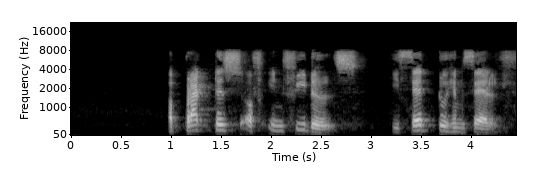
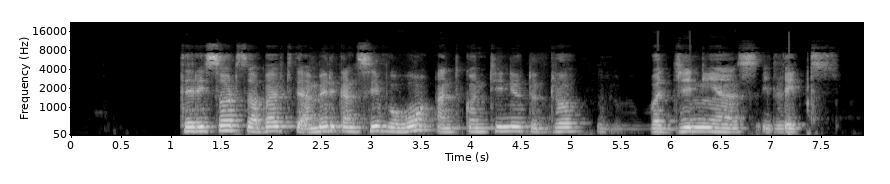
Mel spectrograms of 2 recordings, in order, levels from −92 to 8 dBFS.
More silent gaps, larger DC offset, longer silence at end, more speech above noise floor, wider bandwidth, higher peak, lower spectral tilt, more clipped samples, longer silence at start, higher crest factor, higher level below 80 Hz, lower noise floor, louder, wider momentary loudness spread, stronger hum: neither; neither; second, 0 s vs 0.35 s; second, 59 dB vs over 73 dB; second, 8.4 kHz vs 10 kHz; about the same, -4 dBFS vs -2 dBFS; second, -1 dB/octave vs -4.5 dB/octave; neither; about the same, 1 s vs 1.1 s; first, 22 dB vs 16 dB; second, -76 dBFS vs -52 dBFS; second, -84 dBFS vs under -90 dBFS; second, -24 LUFS vs -17 LUFS; about the same, 12 LU vs 10 LU; neither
